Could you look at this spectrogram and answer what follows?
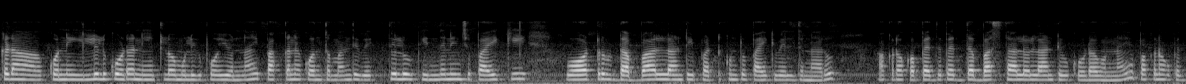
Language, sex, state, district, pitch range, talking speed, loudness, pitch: Telugu, female, Karnataka, Bellary, 215-230 Hz, 150 wpm, -19 LUFS, 225 Hz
